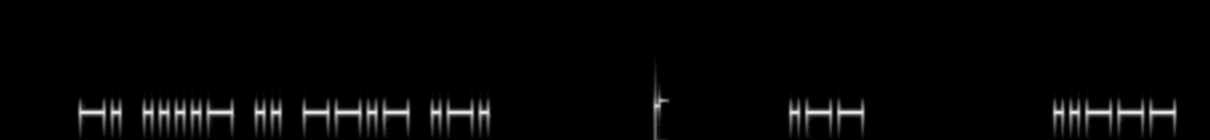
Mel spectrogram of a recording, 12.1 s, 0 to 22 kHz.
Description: Morse code, heard as a keyed tone, about 15 wpm, spaced as for 10 wpm, 700 Hz. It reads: N4IQR W2
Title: USA Call Signs - 5 Characters - 8x Character Spacing - 15wpm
